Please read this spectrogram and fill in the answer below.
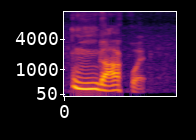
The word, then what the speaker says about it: Ngakoue: Colts defensive end Yannick Ngakoue Ngakoue. I love names where you say just the N sound, where you go Ngakoue.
